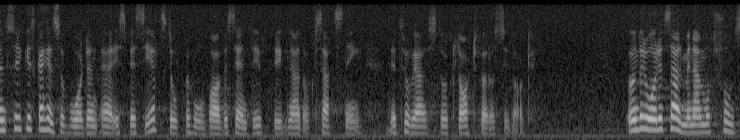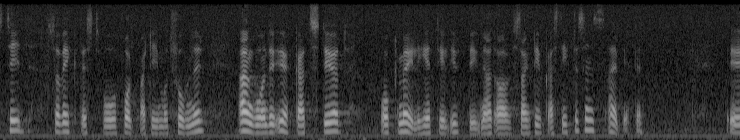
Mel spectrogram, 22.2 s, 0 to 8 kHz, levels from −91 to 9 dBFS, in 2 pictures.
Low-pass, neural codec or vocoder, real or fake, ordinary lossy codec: 7.2 kHz; none; real; none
